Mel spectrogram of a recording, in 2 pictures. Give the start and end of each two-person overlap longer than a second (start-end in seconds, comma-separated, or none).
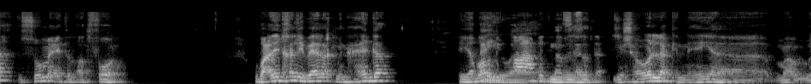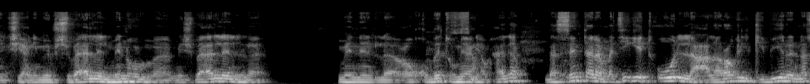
4.8-6.2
